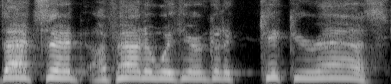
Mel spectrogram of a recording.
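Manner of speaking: mock abrupt shout, high and sudden. Retelling a bar fight, a stranger threatening: imitating a man yelling. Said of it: "he just looks at me yelling".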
